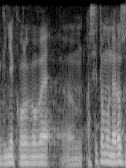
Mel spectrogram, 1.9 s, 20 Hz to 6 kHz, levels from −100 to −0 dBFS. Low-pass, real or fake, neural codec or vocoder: 5.4 kHz; real; none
